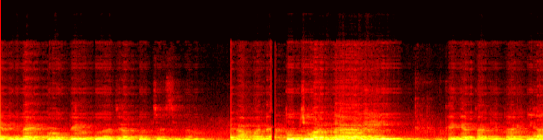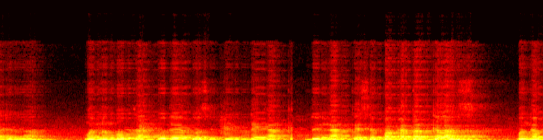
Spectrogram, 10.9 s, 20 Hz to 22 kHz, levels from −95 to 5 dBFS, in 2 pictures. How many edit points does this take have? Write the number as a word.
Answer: two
